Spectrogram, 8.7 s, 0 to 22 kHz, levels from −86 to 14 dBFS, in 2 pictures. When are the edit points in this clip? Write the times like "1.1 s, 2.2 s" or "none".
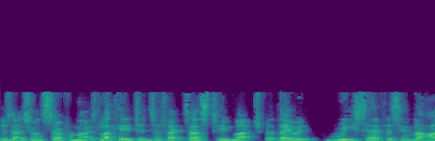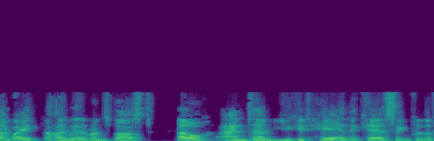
6.1 s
